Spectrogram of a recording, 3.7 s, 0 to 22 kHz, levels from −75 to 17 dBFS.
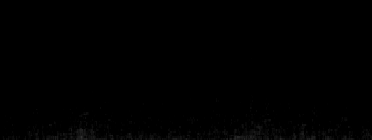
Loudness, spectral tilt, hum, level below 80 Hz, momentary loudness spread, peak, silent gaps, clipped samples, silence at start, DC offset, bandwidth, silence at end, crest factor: -64 LUFS; -2.5 dB/octave; none; -88 dBFS; 3 LU; -48 dBFS; none; under 0.1%; 0 s; under 0.1%; 16.5 kHz; 0 s; 18 dB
